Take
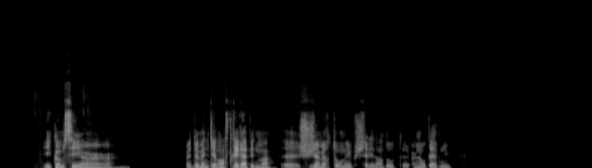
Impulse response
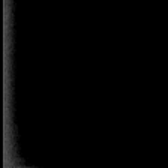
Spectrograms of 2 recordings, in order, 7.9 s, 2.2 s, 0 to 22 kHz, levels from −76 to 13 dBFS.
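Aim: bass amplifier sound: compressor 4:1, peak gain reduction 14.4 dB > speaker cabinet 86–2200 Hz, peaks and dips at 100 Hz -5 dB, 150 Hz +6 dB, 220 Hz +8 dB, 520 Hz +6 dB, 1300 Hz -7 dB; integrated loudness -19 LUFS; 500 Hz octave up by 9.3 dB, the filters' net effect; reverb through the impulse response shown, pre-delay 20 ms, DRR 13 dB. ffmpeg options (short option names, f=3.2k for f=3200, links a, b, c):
-filter_complex "[0:a]equalizer=f=500:t=o:g=6.5,asplit=2[a][b];[1:a]atrim=start_sample=2205,adelay=20[c];[b][c]afir=irnorm=-1:irlink=0,volume=-18.5dB[d];[a][d]amix=inputs=2:normalize=0,acompressor=threshold=-30dB:ratio=4,highpass=f=86:w=0.5412,highpass=f=86:w=1.3066,equalizer=f=100:t=q:w=4:g=-5,equalizer=f=150:t=q:w=4:g=6,equalizer=f=220:t=q:w=4:g=8,equalizer=f=520:t=q:w=4:g=6,equalizer=f=1.3k:t=q:w=4:g=-7,lowpass=f=2.2k:w=0.5412,lowpass=f=2.2k:w=1.3066,volume=14dB"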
